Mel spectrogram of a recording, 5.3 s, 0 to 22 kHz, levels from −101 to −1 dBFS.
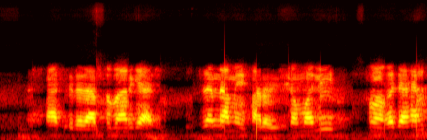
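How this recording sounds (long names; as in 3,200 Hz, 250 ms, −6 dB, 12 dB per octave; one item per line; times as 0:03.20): notches that jump at a steady rate 2.5 Hz 820–1,900 Hz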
